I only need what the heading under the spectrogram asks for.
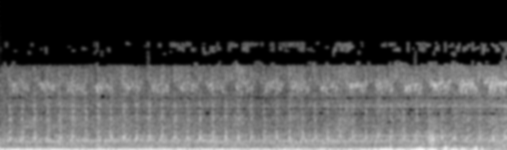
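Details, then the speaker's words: All-wheel-drive car idling just after a cold jump-start, then revved; light, fast, uneven tapping over the engine note, which the owner thinks could be a motor tap or lifter; cause unconfirmed. "i don't know comment below let me know if you think that sounds like a motor like a motor tap or a lifter type or whatever"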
